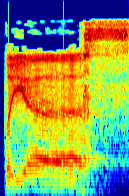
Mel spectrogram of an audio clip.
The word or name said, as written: Qiyas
